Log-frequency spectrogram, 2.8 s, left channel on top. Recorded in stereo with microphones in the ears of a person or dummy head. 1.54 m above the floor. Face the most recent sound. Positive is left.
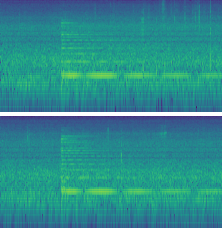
turn(degrees=-10)  # may be behind; listen again after turning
